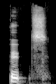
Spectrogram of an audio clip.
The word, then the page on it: boots: British English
